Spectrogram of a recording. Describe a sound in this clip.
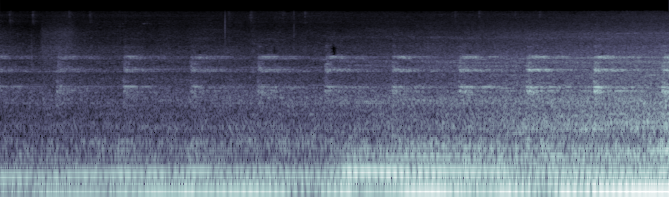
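A diesel train engine rumbles as it approaches, growing louder.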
